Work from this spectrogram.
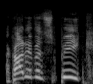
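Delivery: angry, high-pitched ranting delivery.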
